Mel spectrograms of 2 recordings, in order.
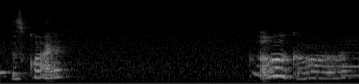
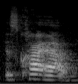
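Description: First: "it's quite" softer and higher, breaking into tears; choked up. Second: Said in the usual way. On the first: Real, not acted. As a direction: let "it's quite" catch as the tears come. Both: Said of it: "Why am I crying?".

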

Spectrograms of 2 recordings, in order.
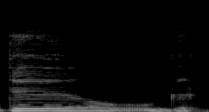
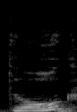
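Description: First: Dog drawn out sound by sound, 드-오-그. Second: Said in the usual way. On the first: Shown as a demonstration. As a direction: slowly blend 드, 오, 그 into one word. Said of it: "그". (드오그를 한 소리씩 길게 늘여서) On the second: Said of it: "드오그".

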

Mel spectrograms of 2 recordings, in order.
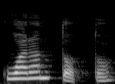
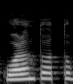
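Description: First: Said in the usual way. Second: "quarantotto" said as quaranta-otto with both vowels; wrong vowel kept. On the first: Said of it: "আমরা বলবো". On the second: Shown as a demonstration. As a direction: keep the a before otto. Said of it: "quarantotto বলবো না".

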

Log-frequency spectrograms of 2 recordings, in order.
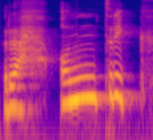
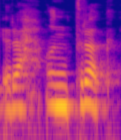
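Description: First: أنطرك ending in "-trik"; feminine ending. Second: أنطرك ending in a short "-trak"; masculine ending. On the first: Teacher on waiting for a girl, feminine "-ik" ending. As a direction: say أنطرك as "untrik", with an ee sound. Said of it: "If I'm waiting for a girl". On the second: Teacher on waiting for a guy, masculine "-ak" ending. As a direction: say أنطرك as "untrak", with an a. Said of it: "That's if I'm waiting for a guy". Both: Shown as a demonstration.

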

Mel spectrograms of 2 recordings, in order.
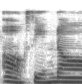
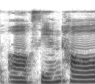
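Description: First: ดอ with a voiced "d"; do sound. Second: ทอ with an aspirated "th", like English t; tho sound. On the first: Teacher lists two sounds of ฑ, voiced ดอ second. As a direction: say ดอ with a d, no puff of air. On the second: Teacher lists two sounds of ฑ, aspirated ทอ first. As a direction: say ทอ with a puff of air on the t. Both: Shown as a demonstration. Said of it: "ออกเสียงได้สองแบบ".

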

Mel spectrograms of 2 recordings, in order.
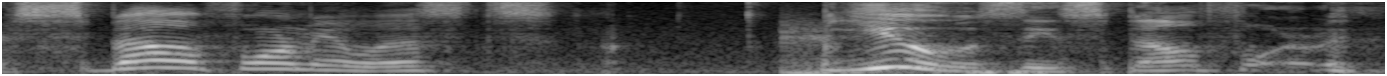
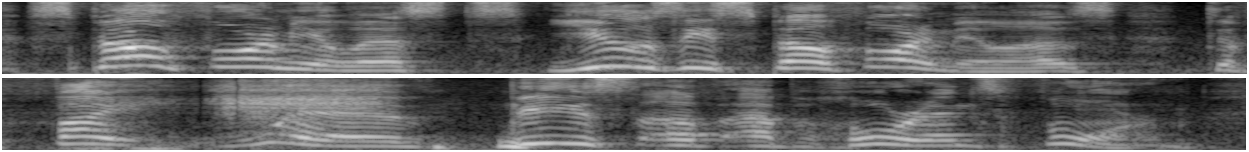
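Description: First: Slow, mildly hammed-up flamboyant read. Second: Higher, louder, slow flamboyant read. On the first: First go at a tongue-twisting summary, mock flamboyant. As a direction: stretch the words out with mock grandeur. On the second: Pretend. Restarting the summary after a stumble, fully hammed-up flamboyant. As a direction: declaim it with big theatrical swoops. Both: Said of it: "flamboyant voice".

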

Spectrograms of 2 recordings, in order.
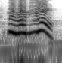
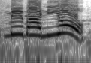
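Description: First: Higher, sudden cry of disbelief; shocked outburst. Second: Very slow, stretched-out wail of disbelief; drawn-out dismay. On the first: Baby player just banned by the lady, higher shocked cry. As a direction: blurt it out, caught off guard. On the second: Baby player lamenting the ban, very slow stretched wail. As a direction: drag every syllable out in dismay. Banned from the house in game. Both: Real, not acted.

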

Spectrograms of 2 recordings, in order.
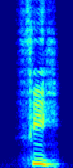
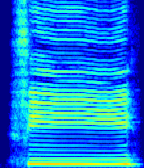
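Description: First: في with a brief kasra; short i in في. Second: في with a long held vowel. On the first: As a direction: clip the i of في short. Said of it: "عشان دي الكسرة حركة قصيرة". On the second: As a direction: stretch the ii of في right out. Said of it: "هيبقى صوته طويل". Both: Shown as a demonstration.

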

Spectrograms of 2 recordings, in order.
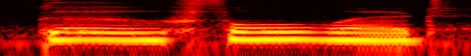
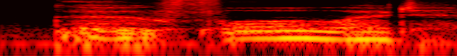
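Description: First: Said in the usual way. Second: Whispering. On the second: Real, not acted.

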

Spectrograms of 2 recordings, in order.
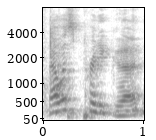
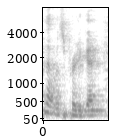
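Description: First: Light, rising praise of the crowd; mild approval. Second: Dropped, much softer repeat; quiet aside. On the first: Comic grading the audience's cheer, light approval. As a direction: rate the cheer kindly. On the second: Comic repeating her verdict under her breath. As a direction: mutter it to yourself. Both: Real, not acted.

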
